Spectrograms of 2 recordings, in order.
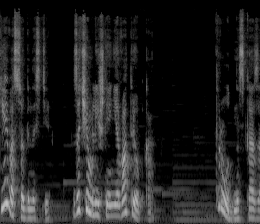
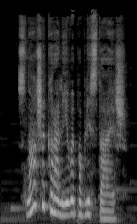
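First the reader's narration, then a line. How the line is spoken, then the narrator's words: Heavy sigh. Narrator (Russian): тяжко вздохнула маркиза Ванчир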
